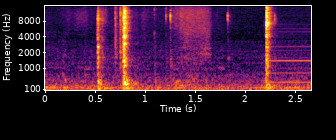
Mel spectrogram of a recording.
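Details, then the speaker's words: VW Beetle EV conversion at key-on: relay clicks, then a solid clunk as the main contactor closes, followed by a faint steady buzz. This is normal; some contactors buzz and some don't. The DC-DC converter and inverter draw 0.5 A. "you can hear the main contactor buzzing some do some don't can never figure out why"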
